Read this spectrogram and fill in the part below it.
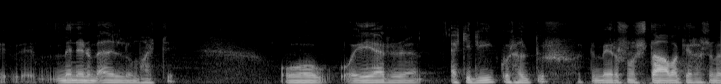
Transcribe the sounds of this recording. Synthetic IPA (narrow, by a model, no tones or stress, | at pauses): mɛnːenʏmɛðlʏɣʏmɦajht̪ɪ | ɔɣɛɾ | ɛhcɪliːkʏɾ̥ɦɛlt̪ʏɾ̥θɛt̪ɪmeːjɾasoːnast̪aːvacɛrasɛmɛ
